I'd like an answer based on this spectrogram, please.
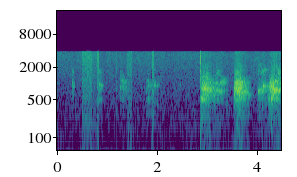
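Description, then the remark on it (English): A meeting participant's dogs bark during an online call in a quick, uneven run: a few soft, clipped yaps at first, then three louder, harsher barks close together near the end. No one speaks. “Dog.”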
